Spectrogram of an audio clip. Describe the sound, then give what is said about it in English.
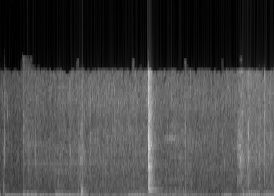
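Butter sizzles in a hot pan of gnocchi: a steady, dense crackle and hiss that holds level throughout, broken by a few sharper pops. No one speaks. “So here's a little secret now. Add a little bit of butter.”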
